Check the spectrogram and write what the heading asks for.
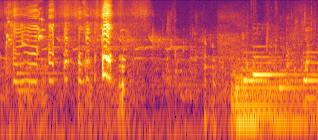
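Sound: chicken clucking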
